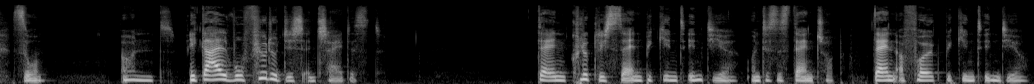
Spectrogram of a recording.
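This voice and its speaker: With a fairly low, husky and creaky voice, this woman podcast host urges listeners on in an emphatic monologue. As a business mindset coach, she addresses them head-on and hits key words hard.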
